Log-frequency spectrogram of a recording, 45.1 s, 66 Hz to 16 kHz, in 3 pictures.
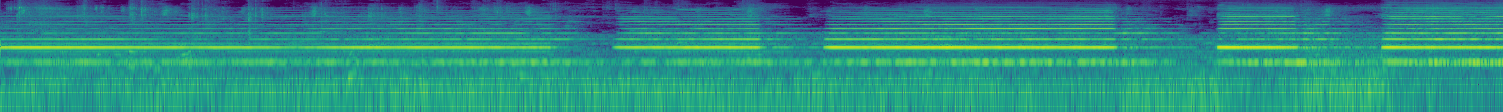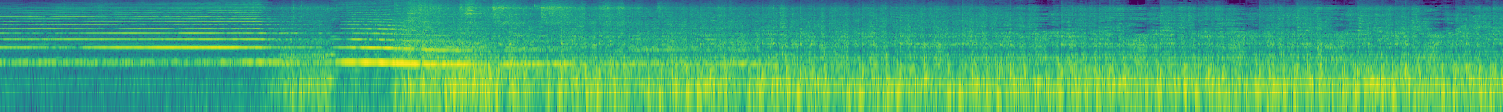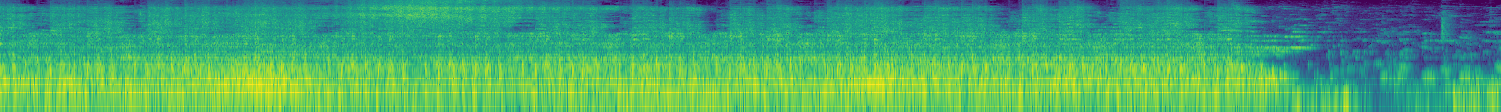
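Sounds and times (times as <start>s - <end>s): shrill locomotive horn: 0.0s - 23.4s
train coaches rumbling past: 0.0s - 45.0s
wheel clacks over rail joints: 17.7s - 43.0s.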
